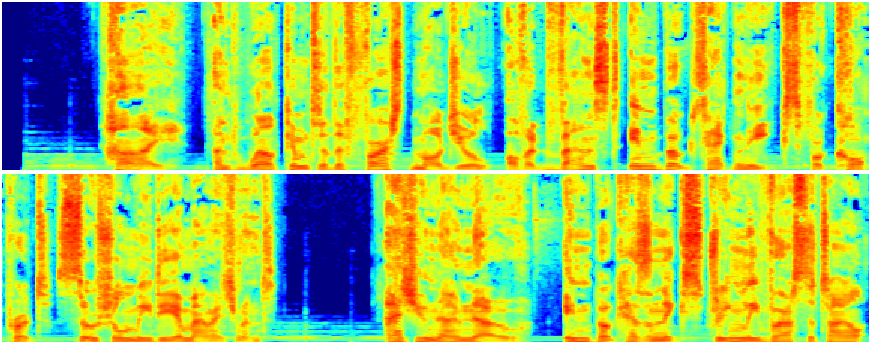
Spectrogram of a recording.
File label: english scottish e-learning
